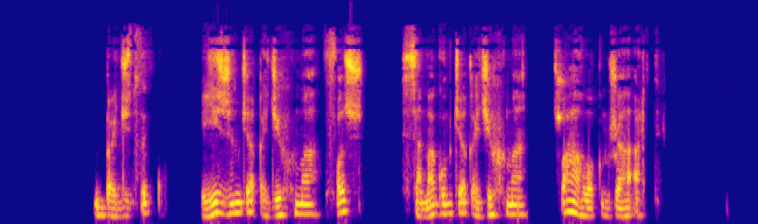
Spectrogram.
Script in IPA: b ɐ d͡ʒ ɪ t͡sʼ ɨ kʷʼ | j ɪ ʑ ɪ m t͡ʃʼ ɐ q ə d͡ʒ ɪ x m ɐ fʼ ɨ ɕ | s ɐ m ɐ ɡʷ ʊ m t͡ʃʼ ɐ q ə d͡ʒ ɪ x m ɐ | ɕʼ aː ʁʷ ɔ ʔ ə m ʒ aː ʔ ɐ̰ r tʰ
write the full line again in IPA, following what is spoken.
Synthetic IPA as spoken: b ɐ d͡ʒ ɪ t͡sʼ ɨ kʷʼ | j ɪ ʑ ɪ m t͡ʃʼ ɐ q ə d͡ʒ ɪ x m ɐ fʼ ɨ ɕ | s ɐ m ɐ ɡʷ ʊ m t͡ʃʼ ɐ q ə d͡ʒ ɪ x m ɐ | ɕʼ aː ʁʷ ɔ q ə m ʒ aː ʔ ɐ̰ r tʰ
